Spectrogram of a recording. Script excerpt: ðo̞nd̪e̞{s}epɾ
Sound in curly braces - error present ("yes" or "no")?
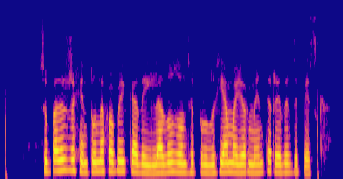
no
